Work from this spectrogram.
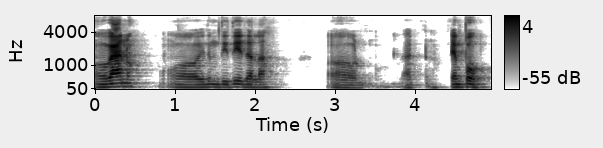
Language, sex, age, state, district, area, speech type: Kannada, male, 30-45, Karnataka, Chitradurga, rural, spontaneous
